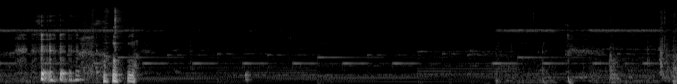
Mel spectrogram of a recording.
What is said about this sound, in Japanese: いやいや、あ、あの、鈴虫の声入ってますはい、なんかいい、なんか夏のそうなんですよ夏の音色が聞こえてくるなと思ったのでね、ここから、窓を開け開けてるとね、はい入っちゃうんですよえ、ね。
